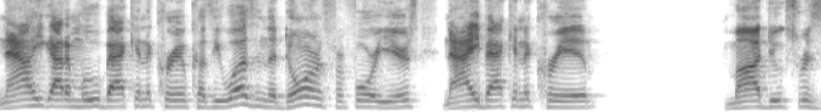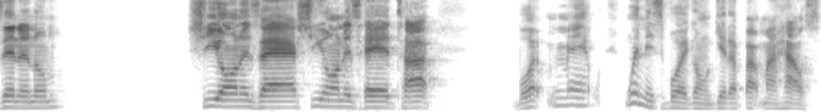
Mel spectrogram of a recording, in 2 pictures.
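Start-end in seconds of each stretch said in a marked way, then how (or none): 10.0-12.3 low, muttered complaining grumble, half under the breath. Imitating a resentful mother complaining about her grown son: imitating a mom muttering under breath. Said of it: "She saying the shit under her breath".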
